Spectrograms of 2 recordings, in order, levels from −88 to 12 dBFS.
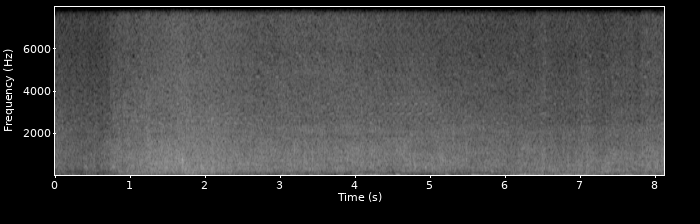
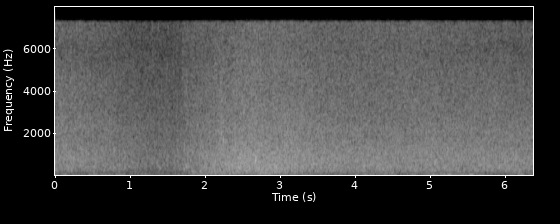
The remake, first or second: first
